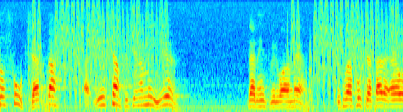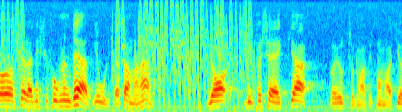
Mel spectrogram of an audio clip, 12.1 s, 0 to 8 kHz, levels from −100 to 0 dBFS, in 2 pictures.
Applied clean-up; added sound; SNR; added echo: none; Scratching (performance technique); 15 dB; none.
